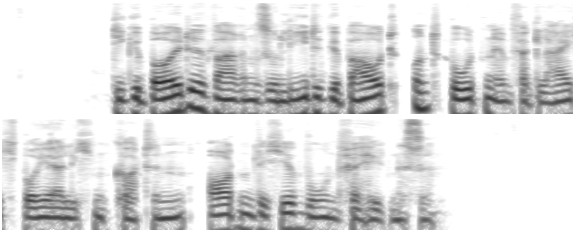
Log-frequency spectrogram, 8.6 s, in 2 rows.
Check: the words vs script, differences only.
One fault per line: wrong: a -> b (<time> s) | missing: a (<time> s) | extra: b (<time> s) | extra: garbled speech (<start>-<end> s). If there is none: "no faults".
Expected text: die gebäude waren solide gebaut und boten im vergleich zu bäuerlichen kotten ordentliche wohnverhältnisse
missing: zu (4.4 s)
